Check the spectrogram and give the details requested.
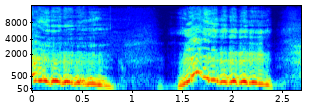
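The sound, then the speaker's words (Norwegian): In an animal-sound contest, a person imitates a horse that has just woken up with two drawn-out, wavering whinny-like vocal bursts separated by a brief pause, sounding groggy and groaning, fairly loud. “Lag den beste dyrelyden. Første oppgave. En hest som nettopp har våkna.”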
